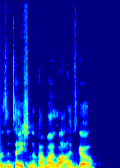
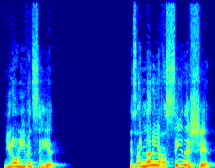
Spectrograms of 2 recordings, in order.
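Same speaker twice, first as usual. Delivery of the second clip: much higher, pained exasperation; exasperated rage; 10 semitones higher than usual. Real, not acted. Streamer raging at chat, exasperated. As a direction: cry out in disbelief.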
